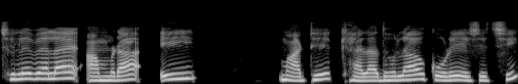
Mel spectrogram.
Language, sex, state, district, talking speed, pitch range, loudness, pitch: Bengali, female, West Bengal, Kolkata, 80 wpm, 185-255 Hz, -17 LUFS, 205 Hz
